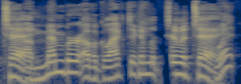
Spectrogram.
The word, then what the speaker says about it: Timothée: star-studded cast that includes Timothée Chalamet, Oscar Isaac, Rebecca Ferguson, Zendaya, and Jason Momoa, to name a very select few. Dune follows Paul Atreides, a member of a galactic... Timothée. What? Timothée? Not Timothy.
